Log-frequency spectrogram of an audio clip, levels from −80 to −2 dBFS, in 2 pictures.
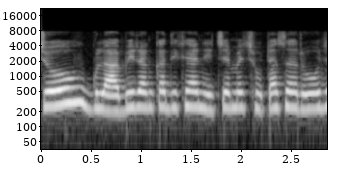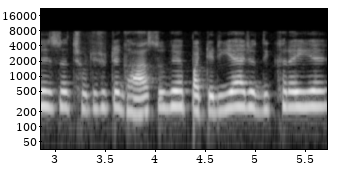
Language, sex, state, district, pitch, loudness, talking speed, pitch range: Hindi, female, Chhattisgarh, Bastar, 240 Hz, -16 LUFS, 115 wpm, 225-250 Hz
